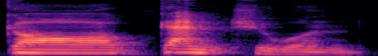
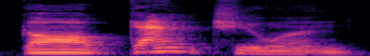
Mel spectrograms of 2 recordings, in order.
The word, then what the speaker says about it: gargantuan: First word I have for you is gargantuan. There's four syllables, guys. Gargan. Gargantuan.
